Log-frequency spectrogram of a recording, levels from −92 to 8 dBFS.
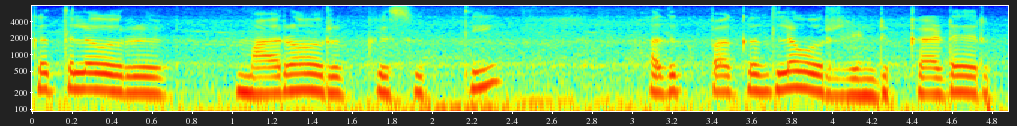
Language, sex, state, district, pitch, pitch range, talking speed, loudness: Tamil, female, Tamil Nadu, Chennai, 205 Hz, 195-220 Hz, 135 wpm, -12 LUFS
